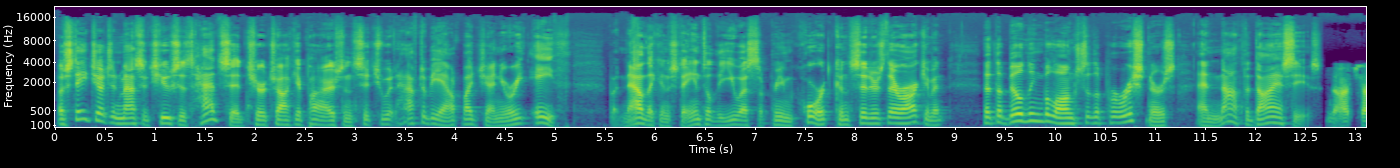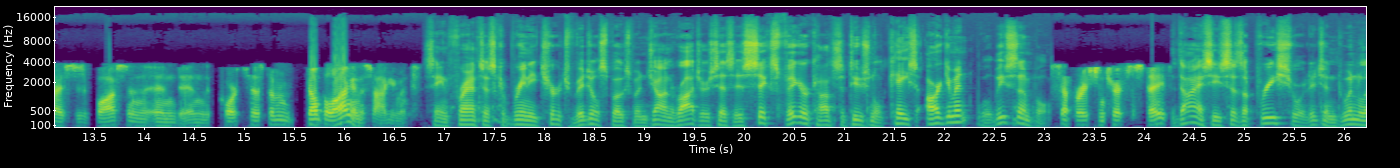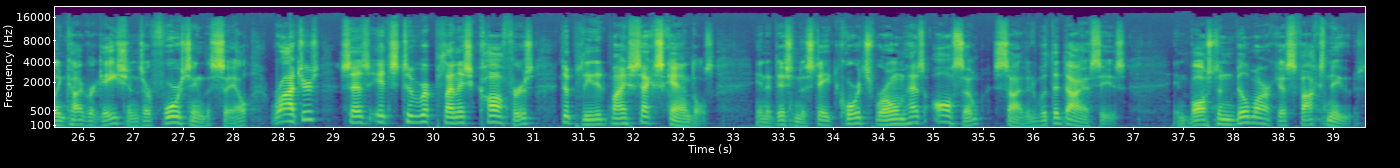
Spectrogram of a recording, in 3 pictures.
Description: (BOSTON) DEC 22 – A GROUP THAT FOR 11 YEARS HAS BEEN OCCUPYING A CHURCH CLOSED BY THE BOSTON ARCHDIOCESE IS MAKING IT’S FINAL PLEA – TO THE U-S SUPREME COURT. FOX NEWS RADIO’S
